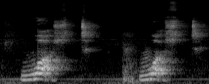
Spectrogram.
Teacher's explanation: Wash. Last sound, sh, voiceless. Simple past, ed. In pronunciation, only t.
